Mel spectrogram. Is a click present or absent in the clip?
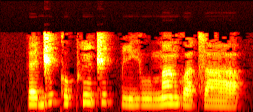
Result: absent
